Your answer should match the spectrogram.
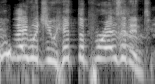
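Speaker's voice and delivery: squeaky, high, pleading mock voice; whiny villain. Shang Tsung begging Raiden not to hit him, squeaky and high.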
